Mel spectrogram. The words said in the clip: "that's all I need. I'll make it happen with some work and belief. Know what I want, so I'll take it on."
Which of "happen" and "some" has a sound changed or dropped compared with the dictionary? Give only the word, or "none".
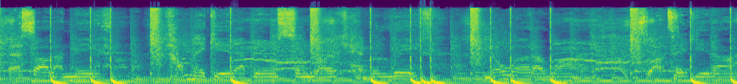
happen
